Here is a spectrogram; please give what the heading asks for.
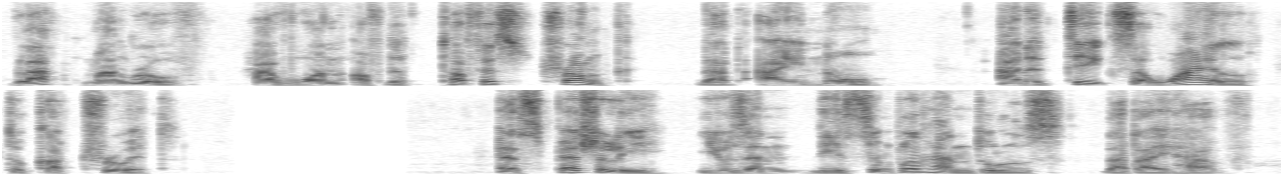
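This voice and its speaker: Calm man with a lively low voice. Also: no echo. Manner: calm, measured, explanatory. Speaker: kayaker and channel host. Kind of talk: scripted voice-over narration.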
